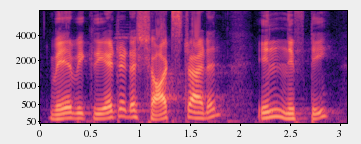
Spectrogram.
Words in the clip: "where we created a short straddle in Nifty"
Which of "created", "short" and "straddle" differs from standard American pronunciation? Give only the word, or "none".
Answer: straddle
